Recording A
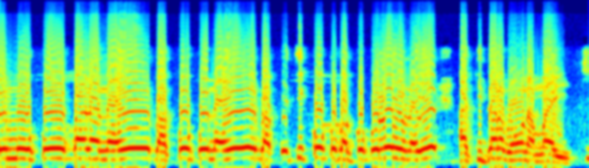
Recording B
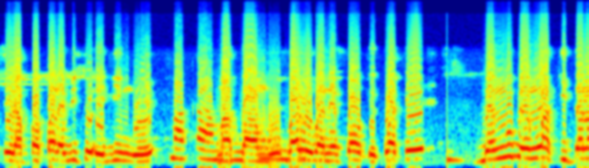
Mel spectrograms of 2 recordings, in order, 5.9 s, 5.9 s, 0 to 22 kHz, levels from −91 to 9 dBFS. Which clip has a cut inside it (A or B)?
B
